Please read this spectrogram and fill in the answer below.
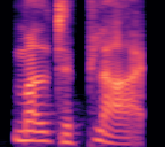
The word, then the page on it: multiply: Indian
